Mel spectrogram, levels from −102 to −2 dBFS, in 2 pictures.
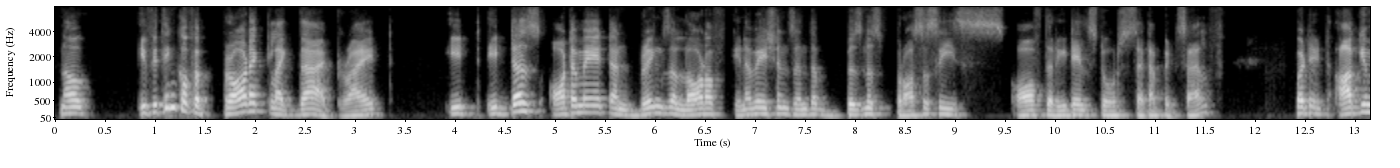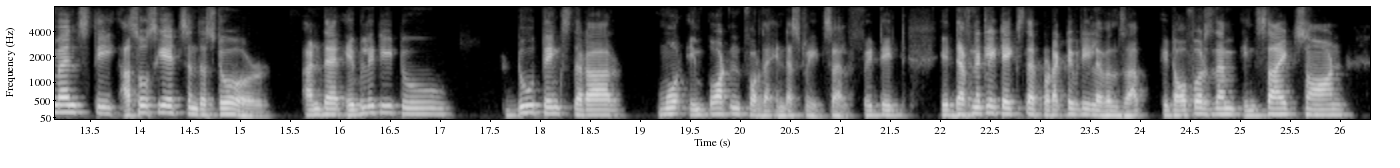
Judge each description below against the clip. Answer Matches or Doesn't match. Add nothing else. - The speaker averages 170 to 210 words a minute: Doesn't match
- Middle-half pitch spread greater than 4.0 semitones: Matches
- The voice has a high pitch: Doesn't match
